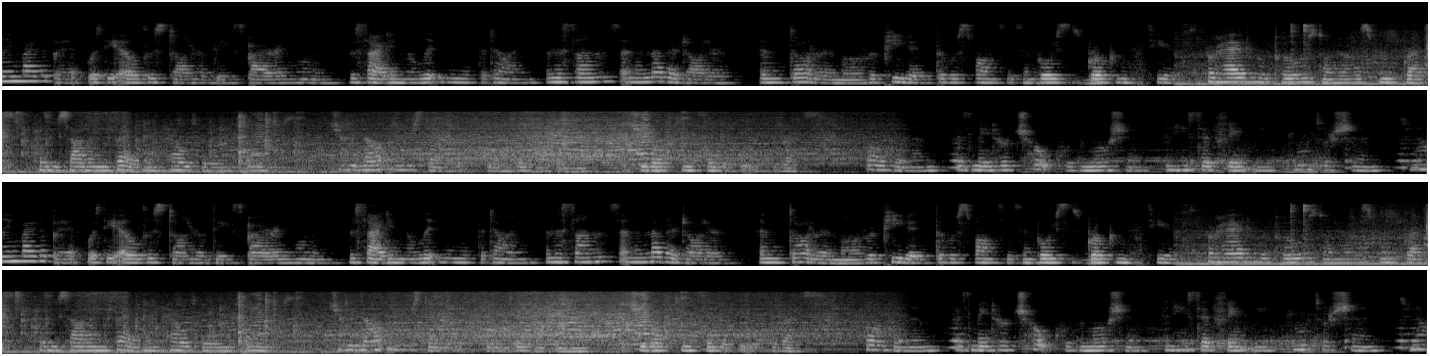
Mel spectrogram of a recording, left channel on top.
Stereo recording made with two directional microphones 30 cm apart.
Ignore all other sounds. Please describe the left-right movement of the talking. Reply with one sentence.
In this clip you hear the talking go left and come back.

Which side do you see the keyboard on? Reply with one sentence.
You can hear the keyboard on the right.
